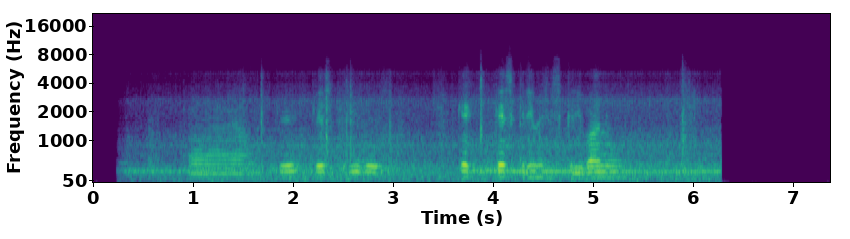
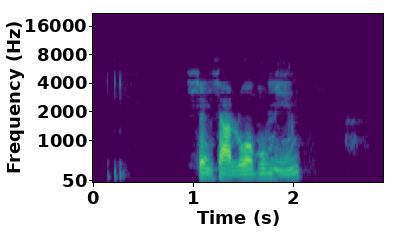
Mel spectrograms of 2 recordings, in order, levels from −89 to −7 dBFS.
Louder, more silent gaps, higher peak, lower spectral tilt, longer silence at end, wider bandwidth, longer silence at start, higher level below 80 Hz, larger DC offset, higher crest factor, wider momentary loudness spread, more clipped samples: about the same, -31 LUFS vs -31 LUFS; neither; about the same, -10 dBFS vs -10 dBFS; about the same, -8.5 dB/octave vs -8 dB/octave; first, 1.1 s vs 0.85 s; about the same, 6.8 kHz vs 7.4 kHz; second, 0.25 s vs 0.95 s; first, -54 dBFS vs -78 dBFS; neither; about the same, 22 dB vs 24 dB; about the same, 15 LU vs 13 LU; neither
